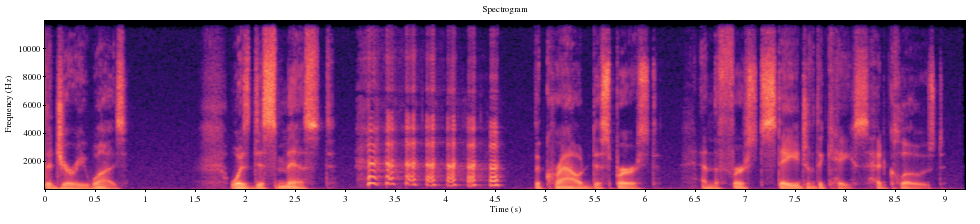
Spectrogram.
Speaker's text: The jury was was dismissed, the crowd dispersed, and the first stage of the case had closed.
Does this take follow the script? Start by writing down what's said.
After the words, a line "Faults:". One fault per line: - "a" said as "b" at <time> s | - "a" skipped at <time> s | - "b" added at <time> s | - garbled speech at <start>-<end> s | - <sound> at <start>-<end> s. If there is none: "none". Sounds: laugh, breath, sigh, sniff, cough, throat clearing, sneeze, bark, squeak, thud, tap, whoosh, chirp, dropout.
The jury was was dismissed, the crowd dispersed, and the first stage of the case had closed.
Faults:
- laugh at 3.1-4.7 s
